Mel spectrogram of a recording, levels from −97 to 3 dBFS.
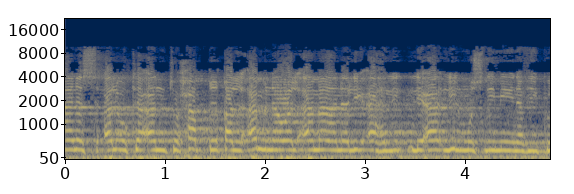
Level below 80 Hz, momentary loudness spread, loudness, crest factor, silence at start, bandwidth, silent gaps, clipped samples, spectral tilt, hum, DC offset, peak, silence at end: -26 dBFS; 3 LU; -17 LUFS; 12 dB; 0 s; 9.6 kHz; none; under 0.1%; -5.5 dB/octave; none; under 0.1%; -6 dBFS; 0 s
